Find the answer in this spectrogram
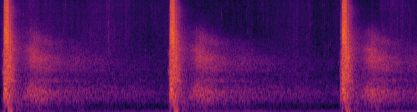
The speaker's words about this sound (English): The uncle handed the boy a rifle with a scope, and the boy aimed and fired. A sheep dropped to the ground. Her colleagues continued to graze, oblivious to the danger. More bullets flew. One by one, they died.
